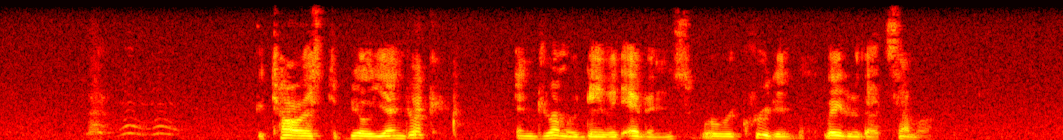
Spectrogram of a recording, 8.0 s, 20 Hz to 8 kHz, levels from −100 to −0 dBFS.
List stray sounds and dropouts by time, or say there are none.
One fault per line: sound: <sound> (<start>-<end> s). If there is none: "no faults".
sound: bark (0.6-1.4 s)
